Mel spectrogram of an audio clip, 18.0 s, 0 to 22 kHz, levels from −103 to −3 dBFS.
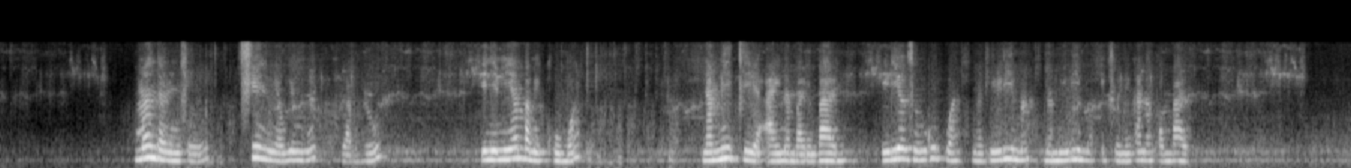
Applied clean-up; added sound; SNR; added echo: neural separator model SepFormer DNS4.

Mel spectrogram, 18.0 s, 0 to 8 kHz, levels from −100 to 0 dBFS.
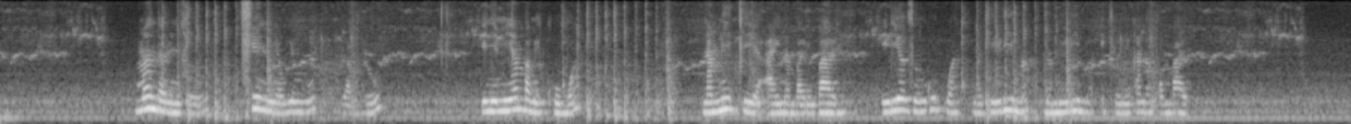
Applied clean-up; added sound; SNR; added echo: none; Squeak; 12 dB; none.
